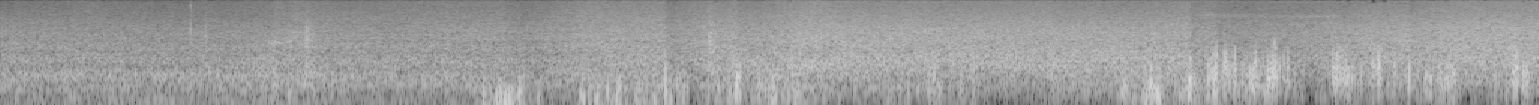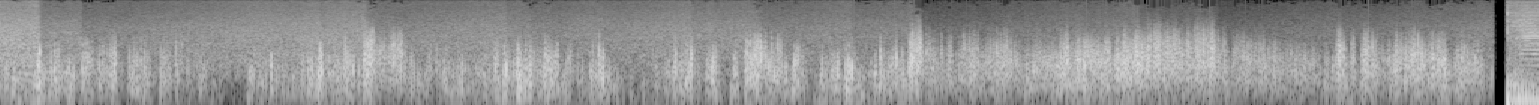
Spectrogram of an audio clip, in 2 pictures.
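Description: Strong, gusty wind buffeting the microphone over the steady rush of surf breaking on a beach.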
